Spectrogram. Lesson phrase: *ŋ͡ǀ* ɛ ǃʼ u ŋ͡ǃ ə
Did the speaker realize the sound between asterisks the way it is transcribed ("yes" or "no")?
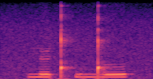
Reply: no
